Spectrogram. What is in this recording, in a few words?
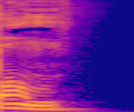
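"bomb", British English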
